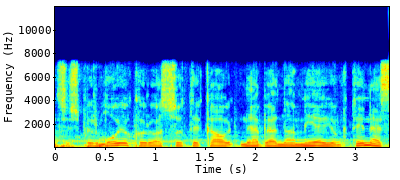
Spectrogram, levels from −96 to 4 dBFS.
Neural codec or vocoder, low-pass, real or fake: codec, 16 kHz, 16 kbps, FunCodec, trained on Chinese and English, 50 frames a second; 7.2 kHz; fake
